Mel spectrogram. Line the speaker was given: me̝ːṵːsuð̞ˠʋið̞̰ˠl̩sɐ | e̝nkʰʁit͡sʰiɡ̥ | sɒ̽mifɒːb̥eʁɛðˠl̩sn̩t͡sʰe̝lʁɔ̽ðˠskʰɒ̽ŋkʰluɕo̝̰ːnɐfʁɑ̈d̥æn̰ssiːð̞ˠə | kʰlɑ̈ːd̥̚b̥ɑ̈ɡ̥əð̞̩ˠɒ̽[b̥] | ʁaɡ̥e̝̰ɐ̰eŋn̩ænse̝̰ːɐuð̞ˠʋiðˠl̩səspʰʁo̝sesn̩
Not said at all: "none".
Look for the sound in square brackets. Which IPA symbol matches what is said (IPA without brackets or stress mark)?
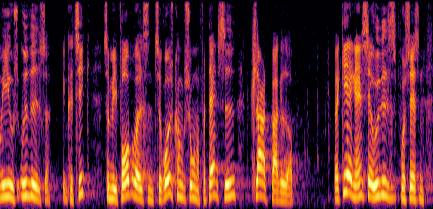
b̥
